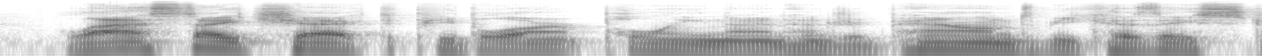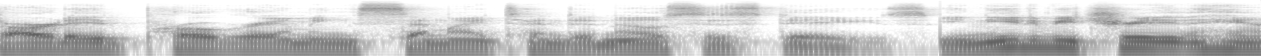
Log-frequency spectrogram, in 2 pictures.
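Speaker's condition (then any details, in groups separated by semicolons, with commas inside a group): No condition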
